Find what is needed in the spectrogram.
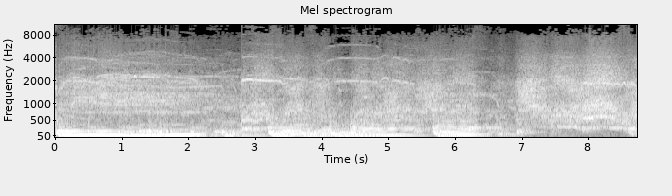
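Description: Loud live pop concert music with a heavy bass beat, mixed with the noise of a large arena crowd of fans.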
